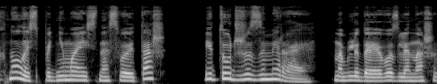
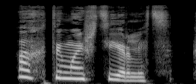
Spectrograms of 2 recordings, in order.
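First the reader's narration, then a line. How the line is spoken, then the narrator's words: Short laugh. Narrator (Russian): хохотнула я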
